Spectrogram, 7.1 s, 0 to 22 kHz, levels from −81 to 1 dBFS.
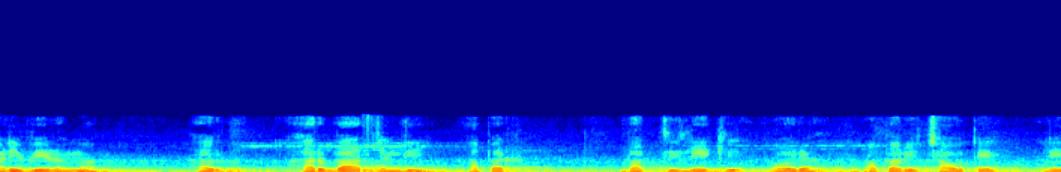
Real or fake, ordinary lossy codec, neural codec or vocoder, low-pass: real; AAC, 32 kbps; none; 7.2 kHz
